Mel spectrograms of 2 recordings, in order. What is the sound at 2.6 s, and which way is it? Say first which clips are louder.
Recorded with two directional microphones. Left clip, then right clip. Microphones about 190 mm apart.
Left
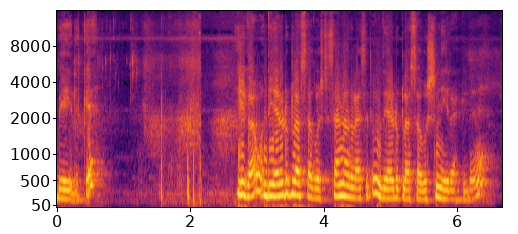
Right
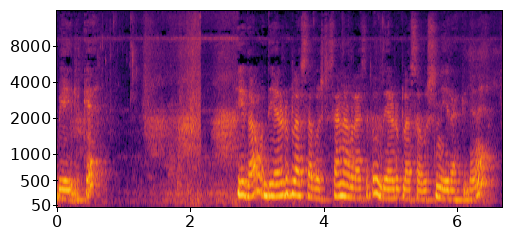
A woman's voice: left 8 dB; 50° left (ahead or behind).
